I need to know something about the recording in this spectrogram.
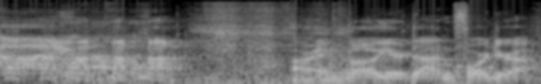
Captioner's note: laughter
